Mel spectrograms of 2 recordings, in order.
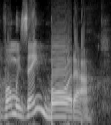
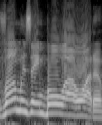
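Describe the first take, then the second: First: The last words fuse, losing sounds. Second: Every word is said fully and separately. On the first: The speaker calls it right. "a gente fala" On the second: The speaker calls it wrong. "Imagina a pessoa falando"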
